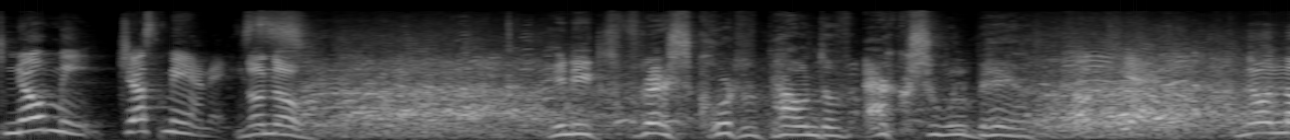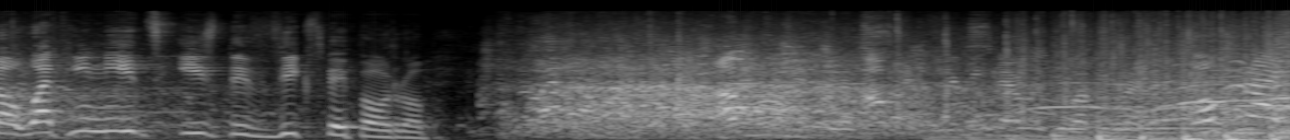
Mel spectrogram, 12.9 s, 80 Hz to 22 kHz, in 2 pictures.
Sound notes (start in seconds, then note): 5.7 audience laughter; 8.8 audience laughter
